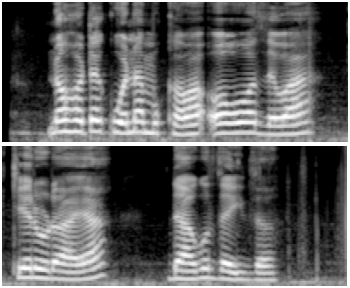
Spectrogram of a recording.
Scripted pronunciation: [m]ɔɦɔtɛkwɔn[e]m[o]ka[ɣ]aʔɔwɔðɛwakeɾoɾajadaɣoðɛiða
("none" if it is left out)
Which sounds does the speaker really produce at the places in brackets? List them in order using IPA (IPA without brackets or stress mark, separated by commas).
n, a, o, w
